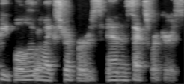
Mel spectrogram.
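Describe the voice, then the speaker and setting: Speaking at a moderate pace, a woman has a bright, sharp tone with vocal fry. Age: 40s. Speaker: Gnostic priestess and shadow work teacher. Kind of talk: casual chat.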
